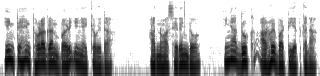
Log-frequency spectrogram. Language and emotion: Santali, sad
